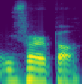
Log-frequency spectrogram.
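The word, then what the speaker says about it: Vrbo: so they renamed everything verbo vbo as a verbal that's kind of how they pronounce it it did really well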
